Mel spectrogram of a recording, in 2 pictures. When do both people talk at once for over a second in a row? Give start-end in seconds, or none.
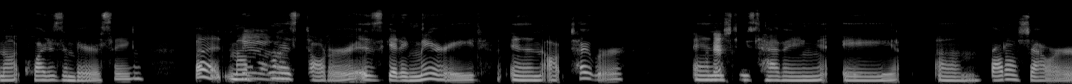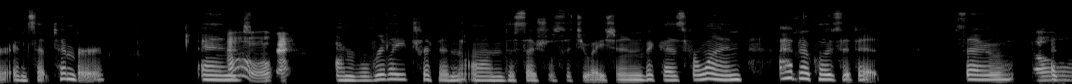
none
